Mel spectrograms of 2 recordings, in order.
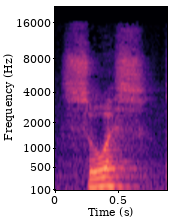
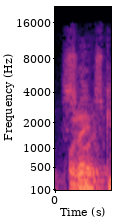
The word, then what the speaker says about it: psoas: So, basically, I have pulled / strained my psoas muscle. – Your muscle? – Psoas. – Psoas. – Begins with a P, wee silent P. Psoas muscle.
